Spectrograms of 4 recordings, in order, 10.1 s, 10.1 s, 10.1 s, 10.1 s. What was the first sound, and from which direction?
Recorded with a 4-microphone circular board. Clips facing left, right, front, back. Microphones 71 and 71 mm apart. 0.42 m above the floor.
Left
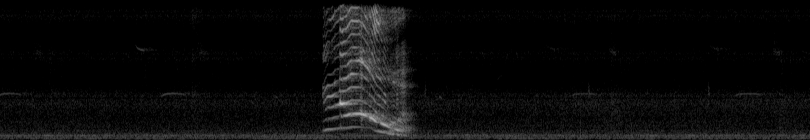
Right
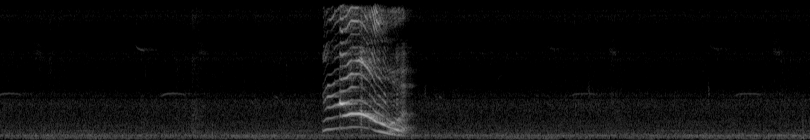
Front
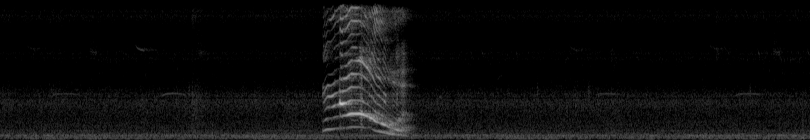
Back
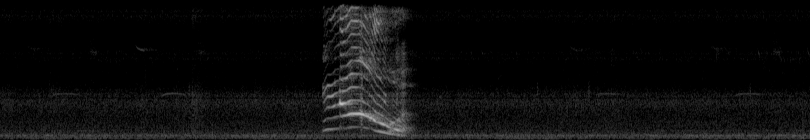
A shout, 80° right.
